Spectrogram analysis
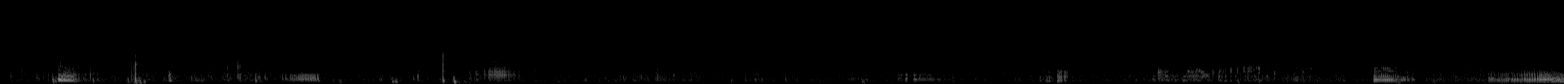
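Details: A yellow Labrador's stomach growling: irregular low gurgles and squelches from the belly, borborygmi as gas and fluid move.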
